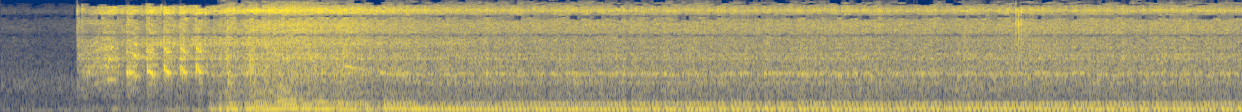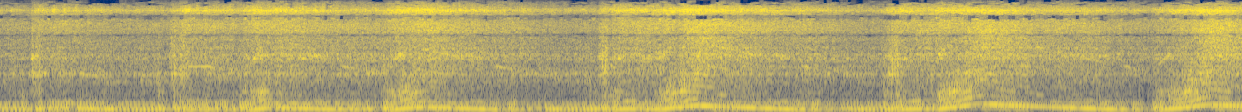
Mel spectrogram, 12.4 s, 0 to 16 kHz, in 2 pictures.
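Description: A Yamaha R6 sport bike with an M4 exhaust starts up and then revs hard again and again, each sharp rise and fall of the engine loud and close and heard on its own.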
